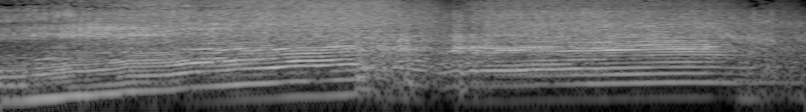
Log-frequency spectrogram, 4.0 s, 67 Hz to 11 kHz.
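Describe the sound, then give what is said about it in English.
Three car engines, a 4-cylinder, an 8-cylinder and a 12-cylinder, rev one after another, each a loud, steadily climbing drone, the later ones smoother and richer in tone, with no talking. “Here's a 4-cylinder engine versus an 8-cylinder engine versus a 12-cylinder engine.”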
